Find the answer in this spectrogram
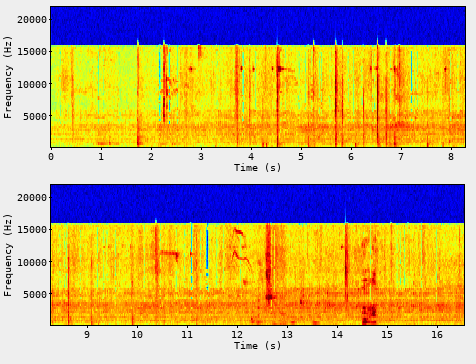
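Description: Indistinct voices in a large room over a steady low hum, with scattered light clicks and knocks and one louder knock near the end.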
